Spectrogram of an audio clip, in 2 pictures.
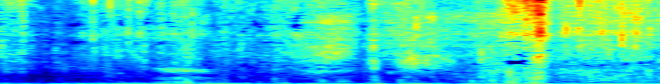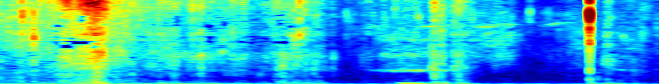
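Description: Faint, intermittent rustling and crunching of dry grass and pine litter as the ground is handled close to the microphone, over a faint steady low hum.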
